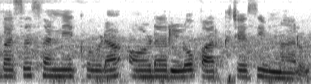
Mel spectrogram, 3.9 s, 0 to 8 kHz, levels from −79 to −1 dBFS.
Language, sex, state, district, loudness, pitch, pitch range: Telugu, female, Andhra Pradesh, Manyam, -15 LUFS, 185 Hz, 180-195 Hz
